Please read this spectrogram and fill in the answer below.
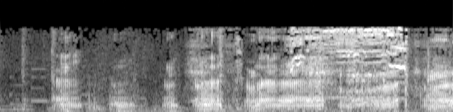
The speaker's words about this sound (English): What, that doesn't sound like piggies to me. No, it was piggies.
